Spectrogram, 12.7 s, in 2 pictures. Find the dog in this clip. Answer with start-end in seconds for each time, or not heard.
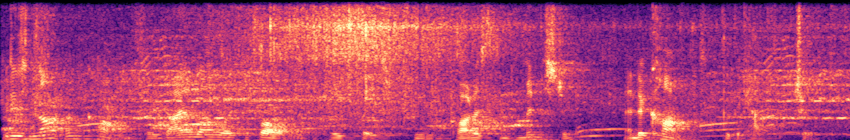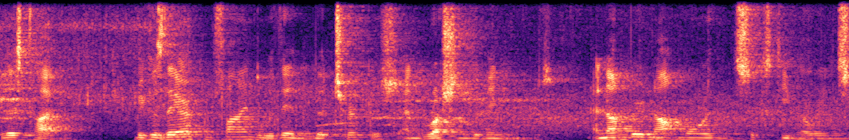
0.0-4.8.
